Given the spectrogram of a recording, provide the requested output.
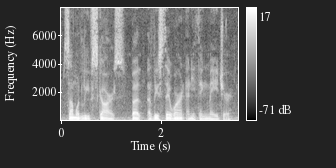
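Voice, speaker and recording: A man reading scripted narration for a fantasy audio drama in a measured storytelling manner. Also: a bass voice, a little hiss or hum.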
